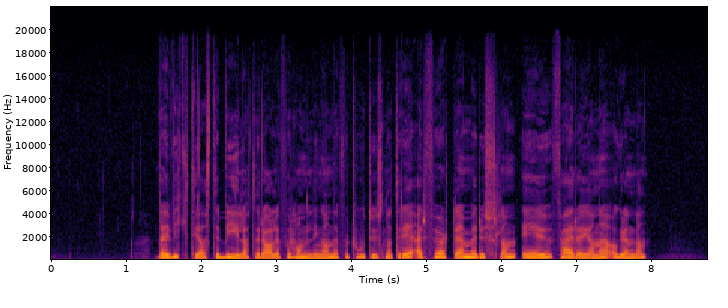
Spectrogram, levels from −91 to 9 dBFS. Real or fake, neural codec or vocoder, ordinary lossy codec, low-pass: real; none; none; 19.8 kHz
